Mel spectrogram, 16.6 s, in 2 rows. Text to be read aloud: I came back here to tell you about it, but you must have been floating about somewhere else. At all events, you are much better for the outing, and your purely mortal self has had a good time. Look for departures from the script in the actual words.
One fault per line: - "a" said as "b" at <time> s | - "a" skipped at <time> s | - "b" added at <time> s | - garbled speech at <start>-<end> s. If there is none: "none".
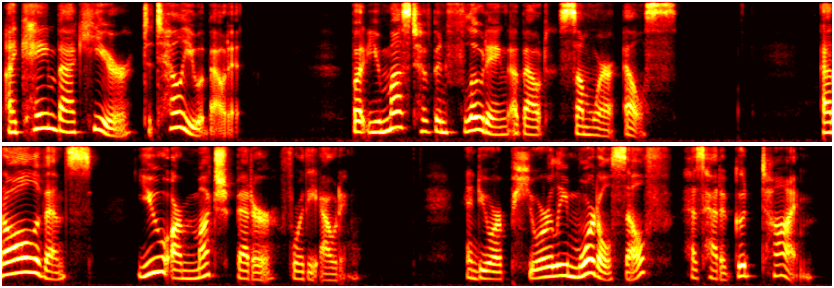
none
